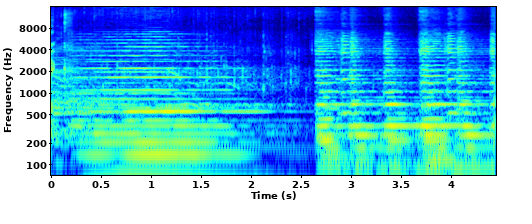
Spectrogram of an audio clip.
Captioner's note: audience applauding; lively uplifting music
